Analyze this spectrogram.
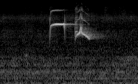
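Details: Single brief phrase of a cinereous tit lure song, played to make other birds sing: a flat, piercing high whistle followed by a lower, down-slurred chirp, lasting about half a second.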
